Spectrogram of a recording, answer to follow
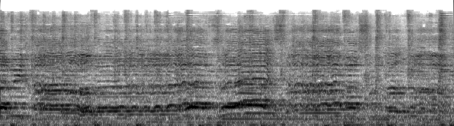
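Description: A Georgian folk ensemble singing together in several parts, the voices holding and sliding between notes over a regular low beat.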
